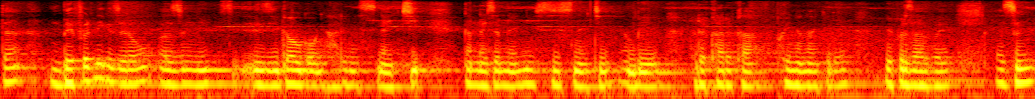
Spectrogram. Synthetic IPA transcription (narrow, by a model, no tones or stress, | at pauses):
tabepʰɐɾniɡɐzɐɾawɐzɯŋniziɡawɡawniɦaɾinisi̥najtʰi | ɡ̥anːajzabnajnizisinajtʰiɐbe | ɾɐkʰaɾɐkʰapʰɯjnanakʰiɾe | bepʰɐɾzaɾbaj | ɐzɯŋ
